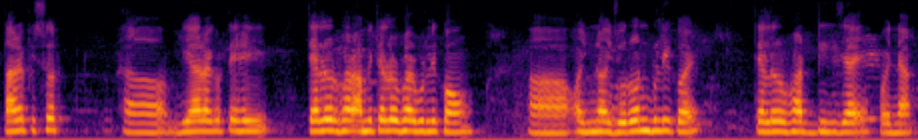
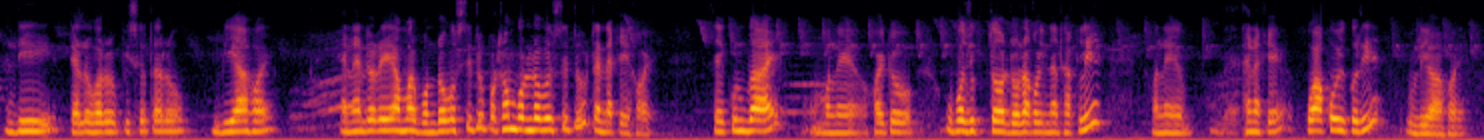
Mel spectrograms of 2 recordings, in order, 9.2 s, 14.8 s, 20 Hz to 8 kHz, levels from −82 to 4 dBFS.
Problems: background sounds at intervals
